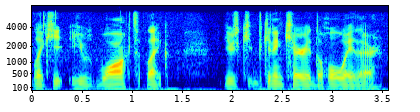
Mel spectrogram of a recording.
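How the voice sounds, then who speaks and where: Very deep, low tones from a man, monotone and flat, at a fairly quick pace. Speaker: sports betting podcast host. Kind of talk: solo podcast picks rundown. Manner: fast; casual with many filler uhs.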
